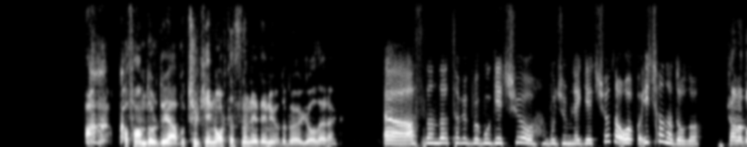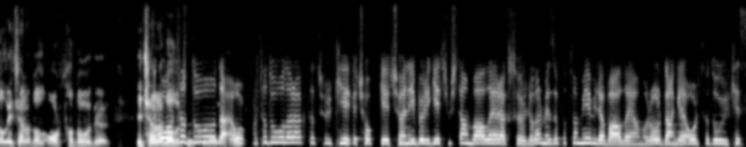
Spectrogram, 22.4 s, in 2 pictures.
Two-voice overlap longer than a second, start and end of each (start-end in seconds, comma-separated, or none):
13.5-14.9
